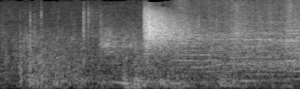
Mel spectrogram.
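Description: Deep booming thuds, with a sharp hissing blast about a second in as a confetti cannon fires; music starts up near the end.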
